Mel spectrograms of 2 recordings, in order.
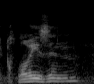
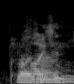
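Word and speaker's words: cloisonné: How do you say it? A cloison? C-L-O-I... – Cloison, yeah.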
